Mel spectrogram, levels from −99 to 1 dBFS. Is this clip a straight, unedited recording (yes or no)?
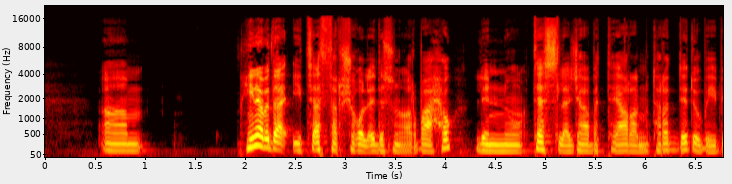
yes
